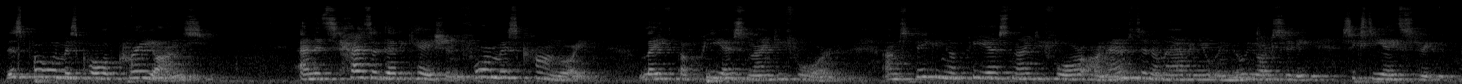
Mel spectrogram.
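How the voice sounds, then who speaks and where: An older woman from the Dominican Republic, speaking at a podium before a poetry reading, unhurried and anecdotal with small asides. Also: a little high, mellow. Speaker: poet giving a reading. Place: large conference hall, at a podium. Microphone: podium mic on a gooseneck stand. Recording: very echoey hall with faint noise.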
